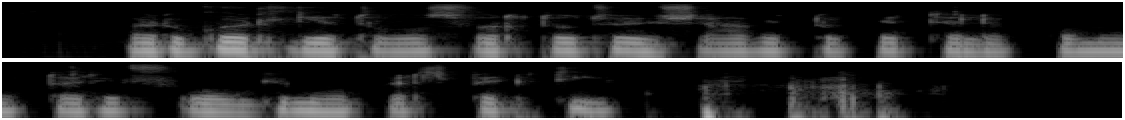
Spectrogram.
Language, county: Lithuanian, Marijampolė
